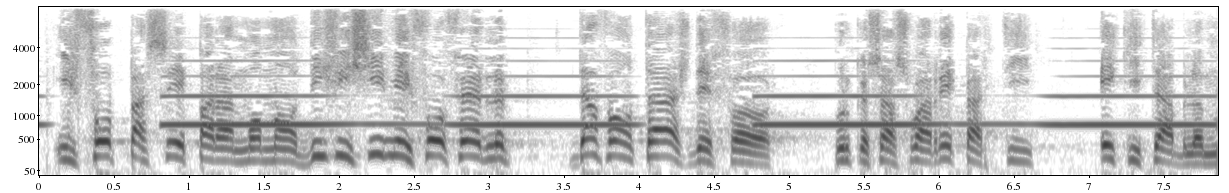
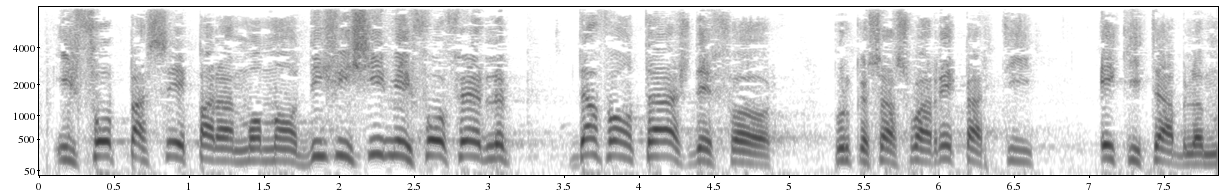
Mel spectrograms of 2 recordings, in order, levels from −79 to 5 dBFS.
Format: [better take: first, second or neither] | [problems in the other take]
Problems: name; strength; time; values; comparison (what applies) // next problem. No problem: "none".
second | background sound (Wind instrument, woodwind instrument); 3 dB below the speech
